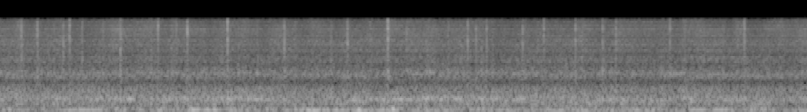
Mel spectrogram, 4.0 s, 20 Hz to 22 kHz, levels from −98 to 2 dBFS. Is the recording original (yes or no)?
no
